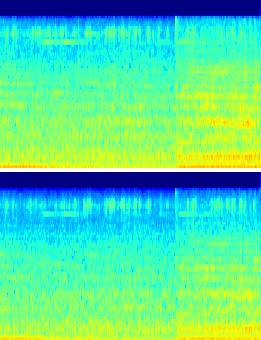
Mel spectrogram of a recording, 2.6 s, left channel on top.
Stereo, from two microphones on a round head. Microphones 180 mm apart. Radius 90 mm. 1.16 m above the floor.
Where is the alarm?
I don't hear an alarm.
